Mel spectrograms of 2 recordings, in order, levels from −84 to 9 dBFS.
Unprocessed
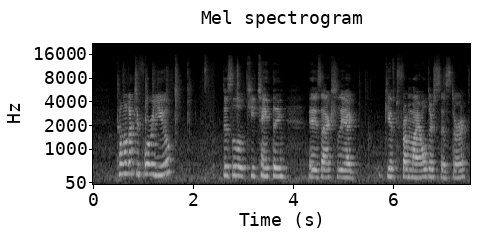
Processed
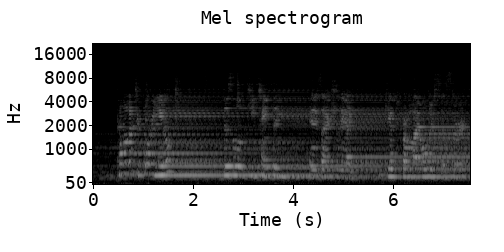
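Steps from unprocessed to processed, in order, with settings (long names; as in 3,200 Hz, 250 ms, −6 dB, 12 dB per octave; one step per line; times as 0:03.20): high-frequency loss of the air 64 metres
resonators tuned to a chord F3 major, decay 0.38 s
echo that builds up and dies away 96 ms, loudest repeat 5, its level −14.5 dB
level +1.5 dB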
